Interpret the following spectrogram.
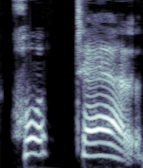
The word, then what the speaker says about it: hotel: So instead of saying hotel, now here you're laying the stress on ho instead of tel, the second half of the word. Hotel.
